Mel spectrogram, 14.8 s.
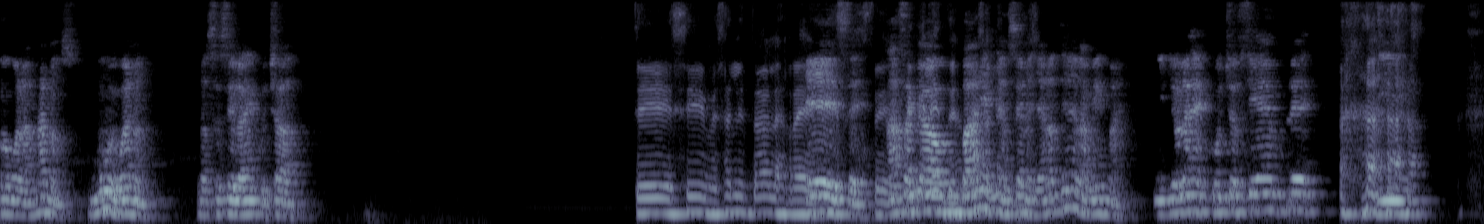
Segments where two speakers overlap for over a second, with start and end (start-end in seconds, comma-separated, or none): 8.1-10.4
